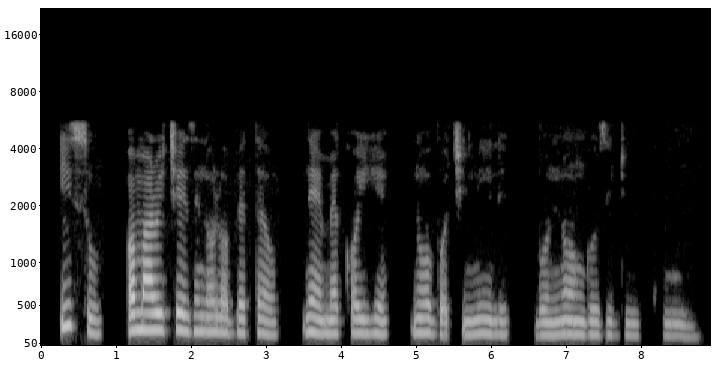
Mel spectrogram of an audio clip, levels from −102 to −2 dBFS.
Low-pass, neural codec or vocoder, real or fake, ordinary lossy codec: 5.4 kHz; vocoder, 24 kHz, 100 mel bands, Vocos; fake; none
